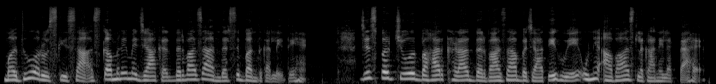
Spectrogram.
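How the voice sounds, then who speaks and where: A woman's voice: mid-range voice, expressive, a little fast, no room sound. A woman reading scripted narration for a children's story as the storyteller.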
